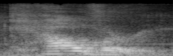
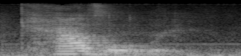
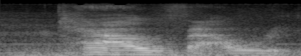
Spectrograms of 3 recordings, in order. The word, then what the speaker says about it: cavalry: content out there but it is not pronounced calvary or cal valerie calvary is like where jesus died on the cross or something it's pronounced cavalry cavalry but so anyway the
